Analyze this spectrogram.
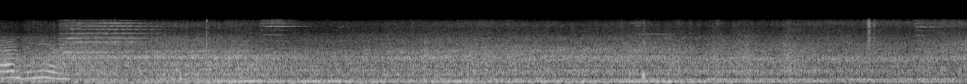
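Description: A diesel locomotive engine drones.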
